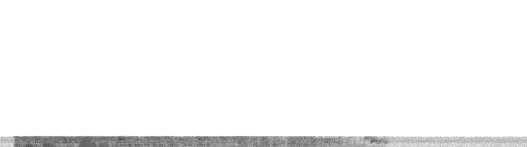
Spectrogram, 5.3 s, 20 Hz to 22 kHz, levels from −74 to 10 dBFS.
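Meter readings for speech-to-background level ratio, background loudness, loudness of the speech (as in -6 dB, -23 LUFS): 0.5 dB, -24.5 LUFS, -24.0 LUFS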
